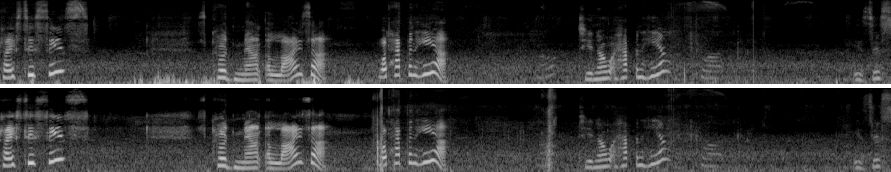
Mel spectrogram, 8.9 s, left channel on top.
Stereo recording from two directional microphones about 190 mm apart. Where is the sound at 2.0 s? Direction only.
Centre (ahead or behind).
